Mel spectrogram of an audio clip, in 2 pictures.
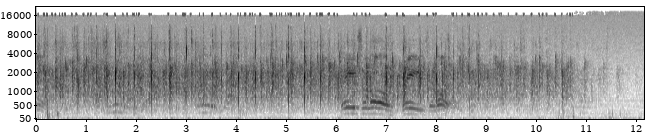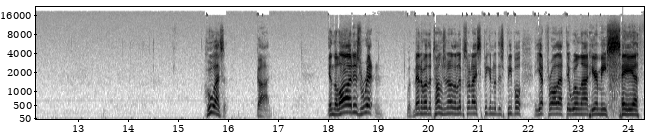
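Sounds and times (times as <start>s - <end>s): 
voices calling out: 0.0s - 4.6s, 6.0s - 8.7s
crowd clapping: 0.0s - 11.8s
speech: 15.6s - 16.9s, 18.0s - 24.3s.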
